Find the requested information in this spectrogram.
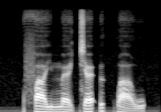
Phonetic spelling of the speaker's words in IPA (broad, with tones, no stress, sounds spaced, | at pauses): f a˨˩ j m ɛ˨˩˨ c ɛ˧˥ ʔ ɨ˦˥ k̚ w a˨˩˨ w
